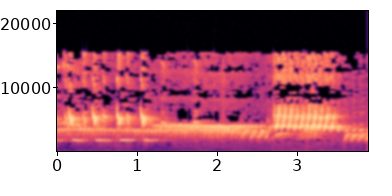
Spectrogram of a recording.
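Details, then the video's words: Singing canary meant to excite birds for breeding: repeated short chirps over a steady high whistle, then a bright rapid trill and a lower rolling trill. "تغريد الكناري للتسميع في مرحلة القلش و الراحة"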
